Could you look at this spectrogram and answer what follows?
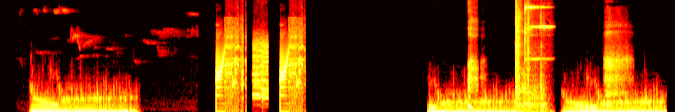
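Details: Low rumbling gurgles with short squelchy bursts, from a stomach growling compilation; stomach growling (borborygmi).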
